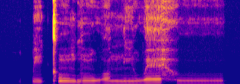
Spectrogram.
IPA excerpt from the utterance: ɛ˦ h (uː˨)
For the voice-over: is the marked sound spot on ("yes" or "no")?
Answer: yes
